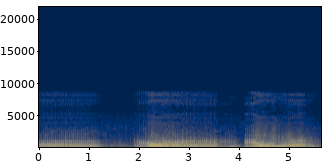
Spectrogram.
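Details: Lion giving deep, rumbling roars in three long bursts separated by short gaps, strong low harmonics, no other sounds.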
